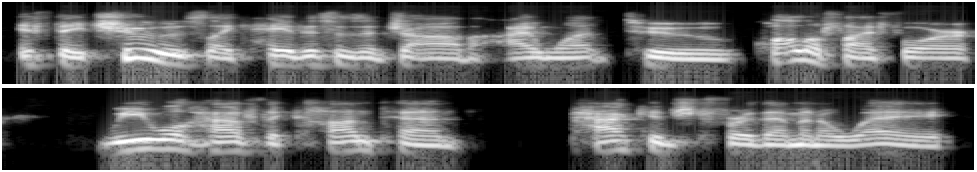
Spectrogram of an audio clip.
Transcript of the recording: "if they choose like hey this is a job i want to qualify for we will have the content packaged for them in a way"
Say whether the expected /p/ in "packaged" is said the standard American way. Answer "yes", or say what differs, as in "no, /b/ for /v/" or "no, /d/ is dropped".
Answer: yes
